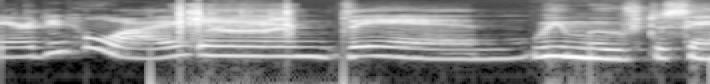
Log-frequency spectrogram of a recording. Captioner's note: camera click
